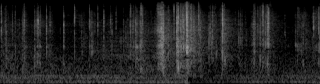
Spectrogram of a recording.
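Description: Crinkling of a plastic bag holding a fishing hook and lure kit, with quick, close rustles and crackles in irregular bursts, faint overall.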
